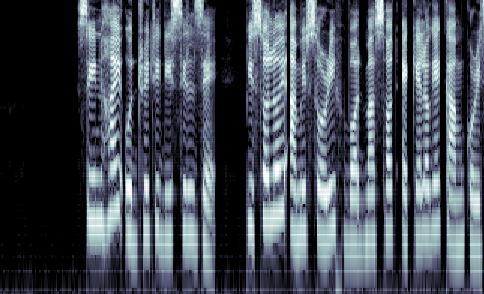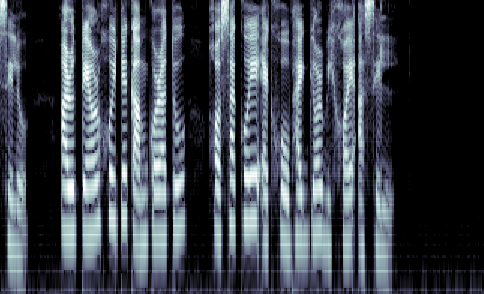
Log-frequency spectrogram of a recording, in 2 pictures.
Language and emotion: Assamese, neutral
